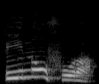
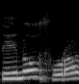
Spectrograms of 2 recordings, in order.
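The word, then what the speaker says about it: Ctenophora: Number 3 पे आते हैं दोस्तों, टीनोफोरा, सी is silent here. ये टीनोफोरा, सी is silent here.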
